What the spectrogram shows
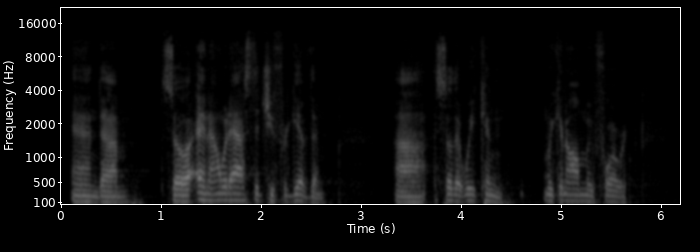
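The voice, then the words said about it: Emotional, choked-up voice. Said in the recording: “I don't know why I'm getting emotional.”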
